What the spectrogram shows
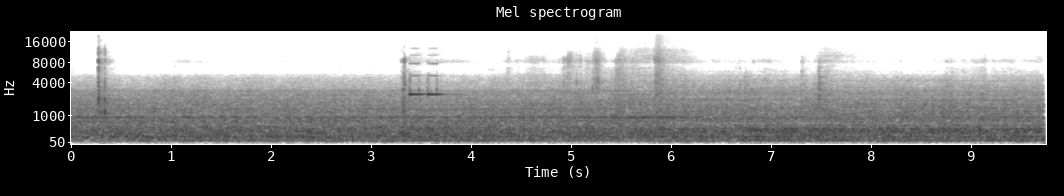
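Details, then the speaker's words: Calor pellet stove (Italian-made), after repairing a SIC Fail overheat alarm, about an hour into the test run: steady even whoosh with a faint constant hum, no rattles or surging. "so that's work just had about an hour now and it's still very nice"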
